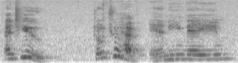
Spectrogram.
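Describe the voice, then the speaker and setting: Woman putting on an eager, high-pitched curious schoolboy. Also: very animated, unhurried, recorded from a distance, slight background noise, low-quality recording. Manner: bright, eager questioning. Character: friendly curly-haired schoolboy, curious and admiring.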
